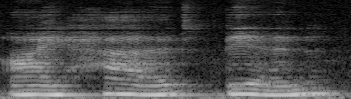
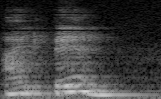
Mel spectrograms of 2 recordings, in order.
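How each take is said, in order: First: The words are said in full as 'I had been'. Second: The words are shortened to 'I'd been'. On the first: "I very rarely will say" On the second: "I would say"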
